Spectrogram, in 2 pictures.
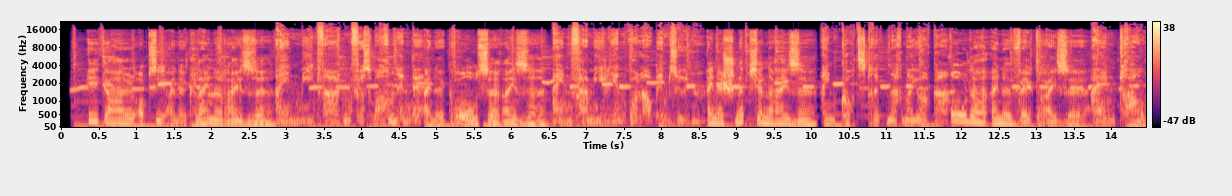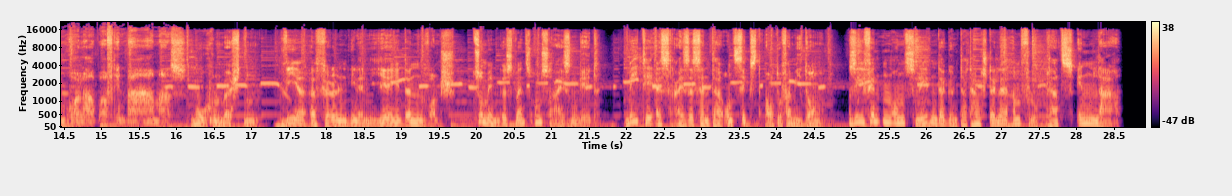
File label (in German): deutsch, Radiospot Beispiele Tourismus & Hotels, Emotional, träumerisch, inspirierend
